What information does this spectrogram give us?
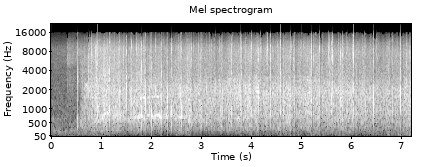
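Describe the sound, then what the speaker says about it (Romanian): A live concert audience at the National Palace in Chișinău breaks into loud, sustained applause after the anthem Deșteaptă-te, române, with dense clapping that starts suddenly and holds steady. "Senzațional și cu aplauze."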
